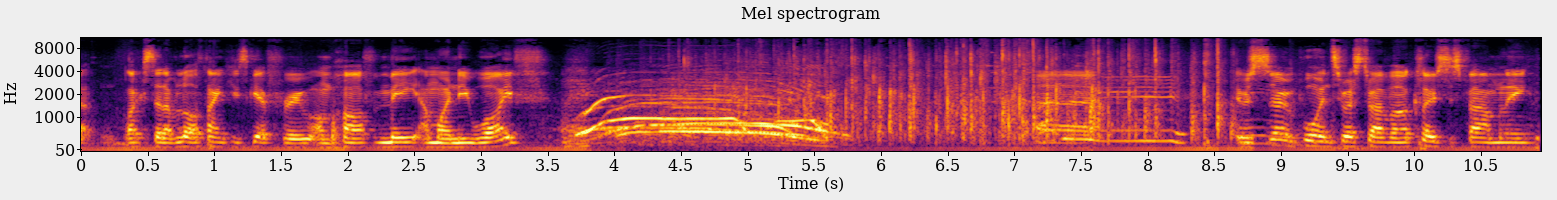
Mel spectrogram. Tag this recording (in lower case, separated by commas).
male speech, monologue, speech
